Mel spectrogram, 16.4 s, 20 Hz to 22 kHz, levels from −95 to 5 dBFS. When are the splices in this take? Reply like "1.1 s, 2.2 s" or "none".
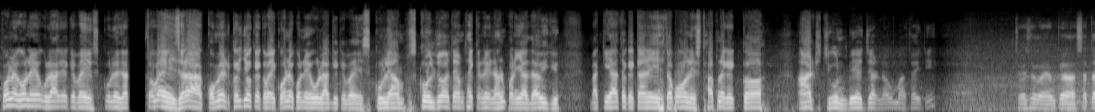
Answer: none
